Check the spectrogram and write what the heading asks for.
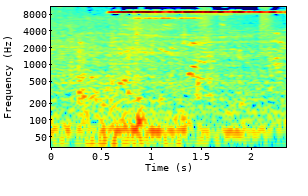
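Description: Safari ride truck running steadily with a low engine and road rumble, heard from on board the open-sided vehicle, with a thin high whine from about half a second in.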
